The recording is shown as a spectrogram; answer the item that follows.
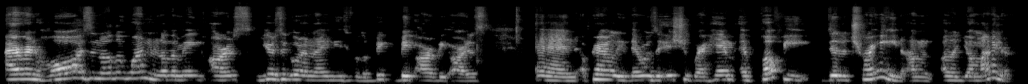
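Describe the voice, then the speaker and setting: A woman's voice: mid-range voice, sharp tone, poor audio. A woman hosting a casual live talk show, speaking in an emphatic, blunt way. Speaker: radio show host.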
